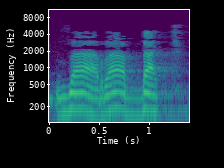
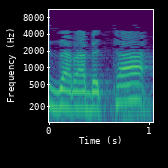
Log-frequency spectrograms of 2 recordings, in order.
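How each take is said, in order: First: ضربت very slowly, syllable by syllable, closing on a bare t; vowelless final ta. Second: ضرب تا with an open long "a" after the t; slow ضرب تا, final t opened into "taa"; voweled final ta. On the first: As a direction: softly spell out ضربت as "za-ra-bat", no vowel after the t. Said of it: "چون این ساکنه". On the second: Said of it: "تای حرکت دار". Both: Shown as a demonstration.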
